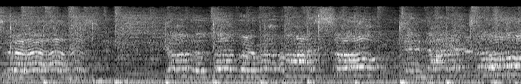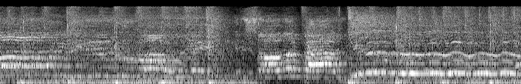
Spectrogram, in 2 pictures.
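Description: A church praise and worship team singing a gospel song: women's voices holding notes with vibrato over instrumental accompaniment. The low accompaniment drops out briefly about eight seconds in, then comes back.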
